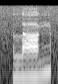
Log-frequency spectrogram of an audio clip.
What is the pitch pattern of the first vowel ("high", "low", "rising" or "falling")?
rising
